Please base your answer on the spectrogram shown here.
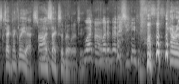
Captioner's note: laughs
